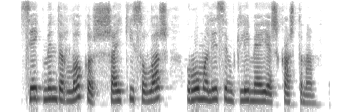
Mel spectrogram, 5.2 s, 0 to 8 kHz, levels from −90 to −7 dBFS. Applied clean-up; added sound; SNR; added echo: none; none; none; none.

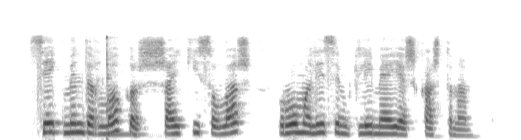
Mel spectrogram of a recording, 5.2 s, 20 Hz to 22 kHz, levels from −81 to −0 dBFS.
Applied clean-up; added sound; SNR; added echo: classical method Wiener filter.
